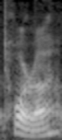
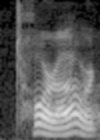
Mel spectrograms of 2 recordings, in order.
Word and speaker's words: Torah: Our English word law is translating a Hebrew word, the Hebrew word you've heard of, Torah, or Torah, actually, but Torah is the way that people normally pronounce it, which at its basic meaning is teaching.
